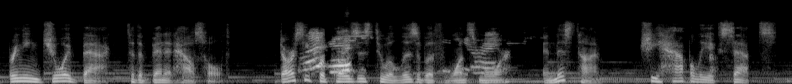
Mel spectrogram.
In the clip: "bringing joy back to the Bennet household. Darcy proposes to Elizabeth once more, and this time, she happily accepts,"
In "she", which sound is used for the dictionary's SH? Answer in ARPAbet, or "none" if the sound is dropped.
SH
